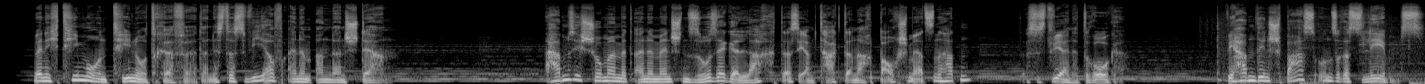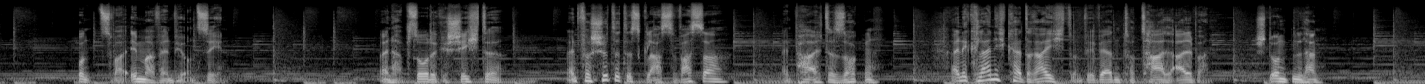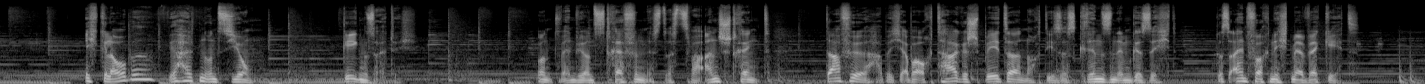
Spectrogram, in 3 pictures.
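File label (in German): erzaehler, sprecher; tino timo tim; LOFT VOICES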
